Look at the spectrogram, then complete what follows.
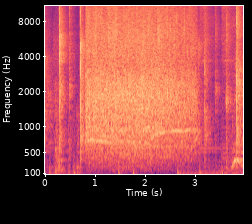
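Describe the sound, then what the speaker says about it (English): Applause breaks out in a small group, a dense burst of clapping that holds steady for a few seconds before thinning out, with brief speech and noise at the edges. "We had a clap for Crissa though."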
